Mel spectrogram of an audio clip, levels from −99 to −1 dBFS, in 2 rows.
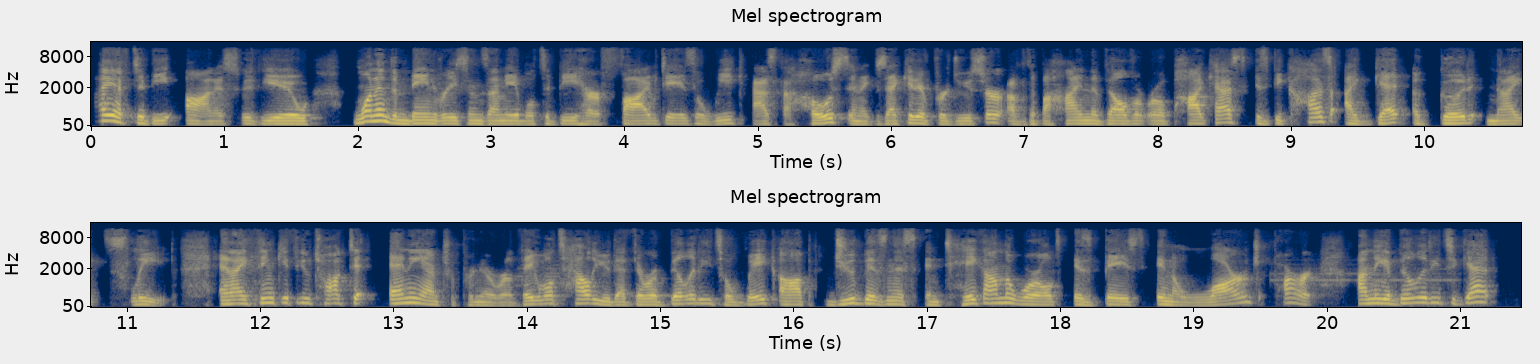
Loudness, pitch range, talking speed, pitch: -24 LUFS, 125-170 Hz, 220 wpm, 135 Hz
